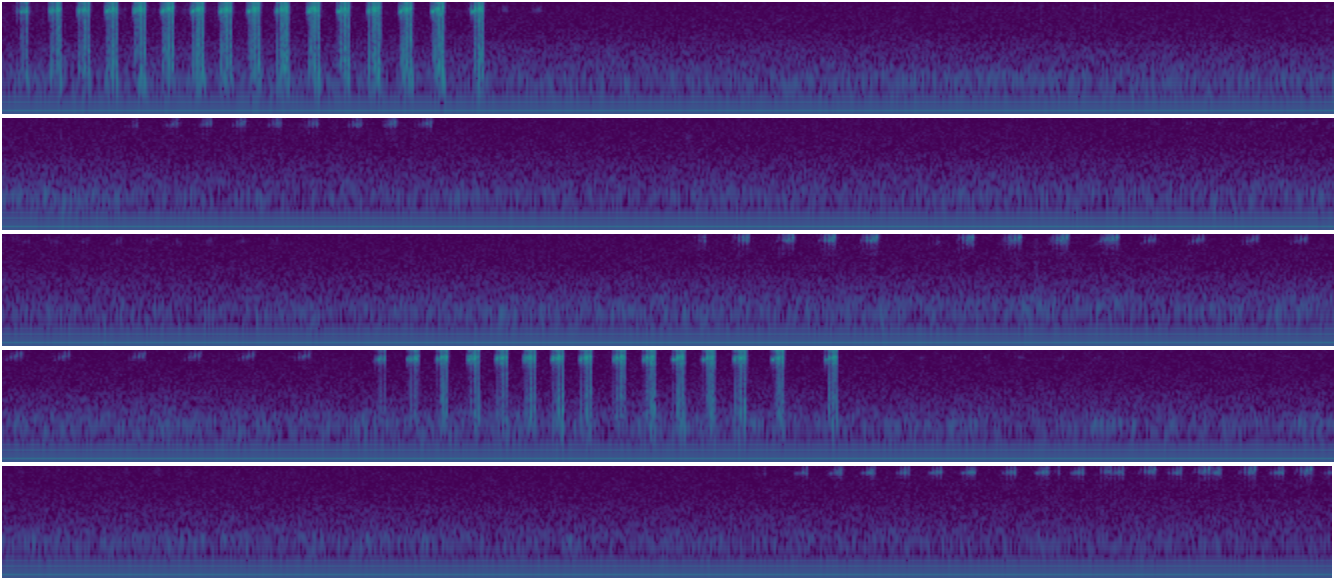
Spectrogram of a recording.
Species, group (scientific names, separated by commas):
Pholidoptera aptera, Orthoptera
